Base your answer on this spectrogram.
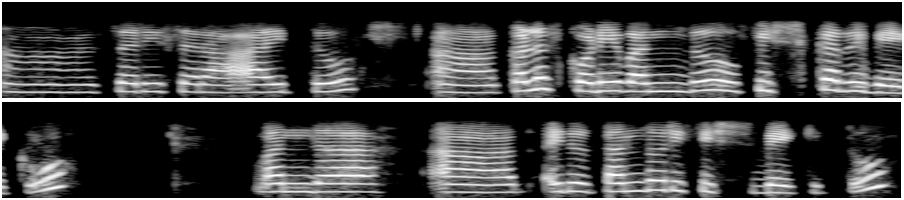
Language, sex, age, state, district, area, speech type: Kannada, female, 18-30, Karnataka, Tumkur, rural, conversation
